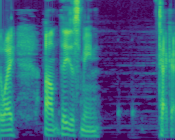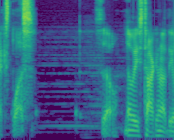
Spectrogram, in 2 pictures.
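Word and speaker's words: TACACS+: axe tacx plus so today this one says tacacs which is how you pronounce it by the way um they just mean tech x plus so nobody's talking about the old tacx these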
